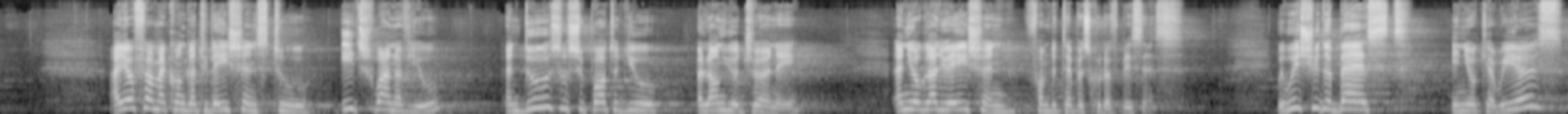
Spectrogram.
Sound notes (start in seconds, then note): none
